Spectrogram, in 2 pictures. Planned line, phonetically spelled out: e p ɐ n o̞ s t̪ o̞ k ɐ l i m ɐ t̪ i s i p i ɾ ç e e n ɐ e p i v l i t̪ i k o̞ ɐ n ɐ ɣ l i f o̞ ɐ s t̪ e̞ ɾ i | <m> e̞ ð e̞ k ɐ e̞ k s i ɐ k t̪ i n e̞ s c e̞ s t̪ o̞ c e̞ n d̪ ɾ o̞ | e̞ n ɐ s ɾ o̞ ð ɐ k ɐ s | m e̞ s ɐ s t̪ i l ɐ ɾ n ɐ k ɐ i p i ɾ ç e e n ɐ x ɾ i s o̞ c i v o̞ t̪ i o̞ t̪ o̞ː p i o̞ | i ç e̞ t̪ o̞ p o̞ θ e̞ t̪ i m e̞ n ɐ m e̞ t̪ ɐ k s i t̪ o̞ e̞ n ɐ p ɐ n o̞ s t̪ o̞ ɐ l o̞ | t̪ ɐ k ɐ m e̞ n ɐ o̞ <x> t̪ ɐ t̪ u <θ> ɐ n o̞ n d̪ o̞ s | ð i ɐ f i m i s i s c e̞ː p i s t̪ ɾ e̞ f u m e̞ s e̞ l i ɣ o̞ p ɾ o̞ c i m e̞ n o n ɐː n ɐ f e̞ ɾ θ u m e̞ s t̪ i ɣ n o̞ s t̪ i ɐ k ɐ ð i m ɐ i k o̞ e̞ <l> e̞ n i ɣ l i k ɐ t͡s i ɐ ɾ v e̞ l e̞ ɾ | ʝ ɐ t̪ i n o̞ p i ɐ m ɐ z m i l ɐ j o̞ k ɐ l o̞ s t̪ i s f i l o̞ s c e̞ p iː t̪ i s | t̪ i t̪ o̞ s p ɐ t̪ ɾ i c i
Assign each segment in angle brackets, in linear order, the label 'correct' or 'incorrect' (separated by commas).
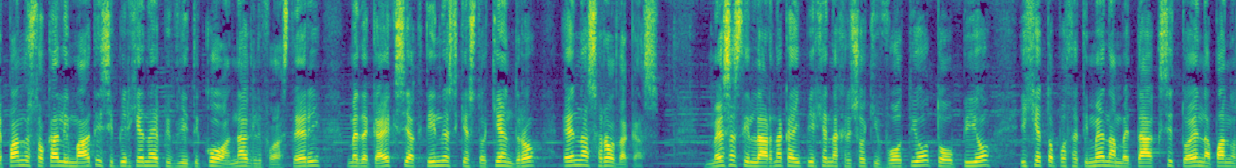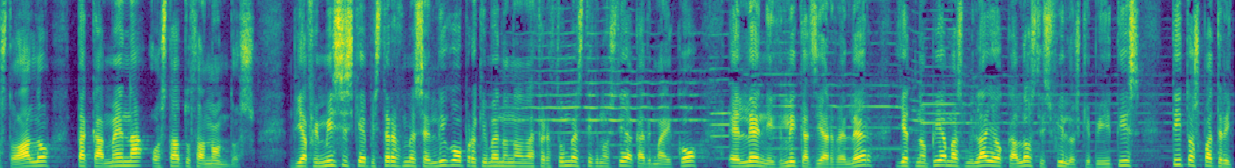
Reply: correct, incorrect, correct, correct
